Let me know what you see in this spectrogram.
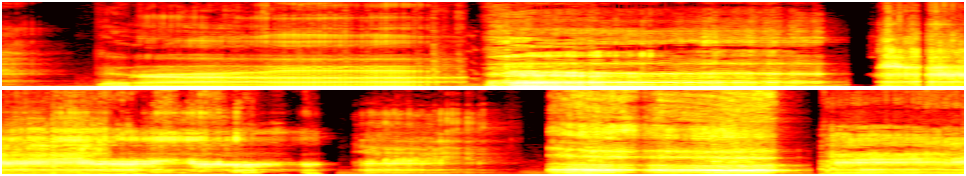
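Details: Deliberate burping from a burp compilation: about five long, loud, voiced burps in a row, each lasting one to two seconds.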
